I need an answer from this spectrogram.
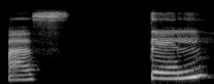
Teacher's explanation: ven que suena más fuerte en tel en la última sílaba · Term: acento prosódico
